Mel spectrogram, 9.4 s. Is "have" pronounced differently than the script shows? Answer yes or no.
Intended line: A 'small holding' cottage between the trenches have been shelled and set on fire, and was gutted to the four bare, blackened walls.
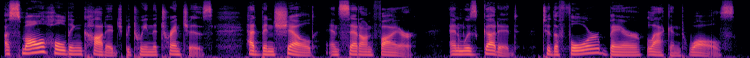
yes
